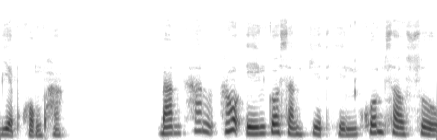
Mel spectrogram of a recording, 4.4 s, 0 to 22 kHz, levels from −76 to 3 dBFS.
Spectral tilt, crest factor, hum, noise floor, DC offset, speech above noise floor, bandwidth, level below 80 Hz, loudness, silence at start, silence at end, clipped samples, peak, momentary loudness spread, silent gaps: -8 dB/octave; 18 dB; none; -88 dBFS; under 0.1%; 65 dB; 12 kHz; -74 dBFS; -24 LUFS; 0 s; 0 s; under 0.1%; -6 dBFS; 10 LU; none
